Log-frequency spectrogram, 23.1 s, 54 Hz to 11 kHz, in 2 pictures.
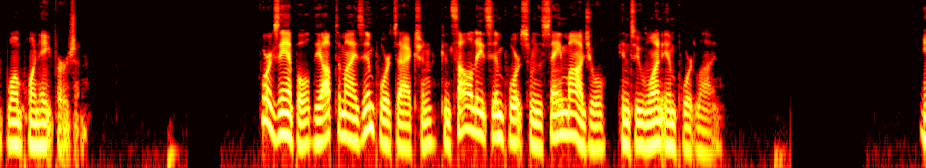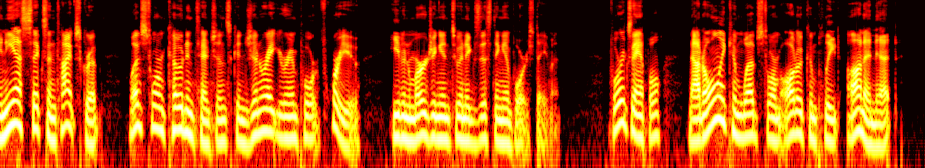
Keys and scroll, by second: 5.8 ctrl+shift+super+a, 20.3 Tab, 20.9 Tab.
